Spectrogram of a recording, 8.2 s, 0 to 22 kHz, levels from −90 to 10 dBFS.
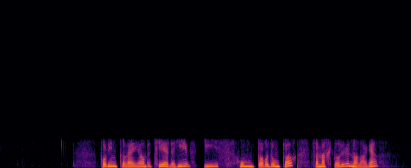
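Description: Speech that has passed through the G.729 codec for its whole length, so it sounds slightly rough and synthetic, with the band confined to roughly 200 Hz to 3.7 kHz. The decoder rebuilds each frame from a vocal tract filter, a pitch predictor and a few pulses, which fits an 8 kbit/s G.729A stream. On a spectrogram everything above about 3.7 kHz is empty, and the harmonics look smeared and grainy. Two dropouts show VoIP packet loss concealed by the speech codec. From 1.36 to 1.42 s, about 60 ms of audio is missing, consistent with two lost packets. From 2.91 to 3.02 s, about 30 ms is gone, which fits one lost packet. In each gap the decoder extends its last pitch and filter at falling gain, so the sound turns into a brief buzzy tone or coloured noise that fades. On a spectrogram these gaps appear as a stretched, frozen sound that dims. In the waveform they show as a stretch that decays, and the voice stays weak or distorted for a short time after the real signal returns.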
